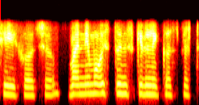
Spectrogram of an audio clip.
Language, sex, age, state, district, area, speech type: Kashmiri, female, 18-30, Jammu and Kashmir, Anantnag, rural, conversation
